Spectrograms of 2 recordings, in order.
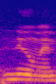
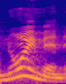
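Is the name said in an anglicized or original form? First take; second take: anglicized; original. First: The name is said in an anglicized local way. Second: The name is said in its original, non-English way. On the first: This is the local way of saying the name. "I do pronounce it Newman because I'm from Philadelphia" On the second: This is the technically correct way of saying the name. "technically probably, you're correct, and Neumann"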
